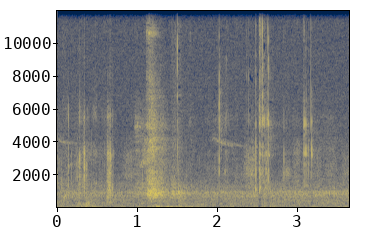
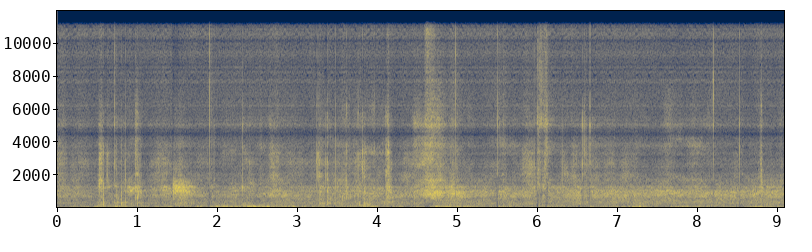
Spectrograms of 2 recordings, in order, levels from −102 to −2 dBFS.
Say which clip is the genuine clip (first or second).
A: first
